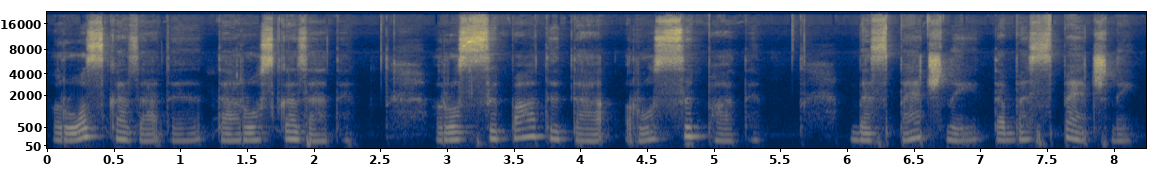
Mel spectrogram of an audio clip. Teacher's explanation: у префіксах роз без кінцевий з оглушується при швидкому темпі мовлення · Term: оглушення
